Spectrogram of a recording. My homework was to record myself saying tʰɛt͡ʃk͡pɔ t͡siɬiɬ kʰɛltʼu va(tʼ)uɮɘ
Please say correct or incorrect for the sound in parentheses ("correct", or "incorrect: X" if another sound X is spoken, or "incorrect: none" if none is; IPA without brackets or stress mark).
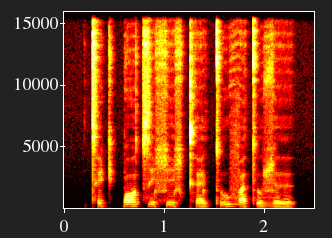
correct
